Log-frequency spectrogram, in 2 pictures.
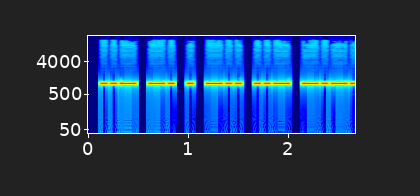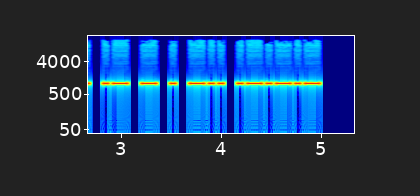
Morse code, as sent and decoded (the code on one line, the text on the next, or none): ..- -. -.. ..- -.-. .- - . -.. .-.-.-
UNEDUCATED.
